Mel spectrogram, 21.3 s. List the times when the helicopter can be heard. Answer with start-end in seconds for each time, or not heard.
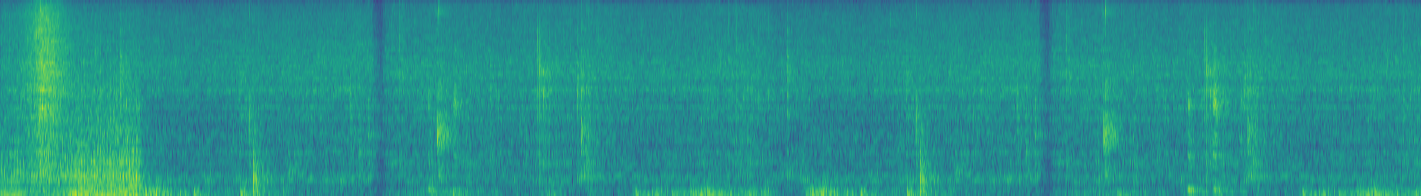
0.0-2.1.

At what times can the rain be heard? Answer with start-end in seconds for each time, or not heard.
0.0-21.2.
